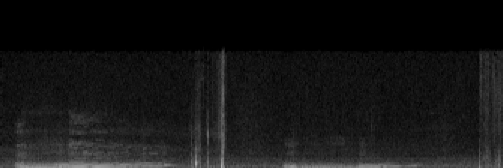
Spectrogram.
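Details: A dog dreaming in its sleep makes soft, drawn-out whimpering moans with harmonic tones, two long wavering cries of about two seconds each separated by brief clicks, in a quiet indoor room.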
